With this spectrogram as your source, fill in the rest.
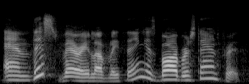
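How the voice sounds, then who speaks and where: Vivacious female athlete for vintage radio play; medium pitch, very animated, gushing society delivery. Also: fast talker. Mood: delighted. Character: vivacious, sociable woman champion golfer. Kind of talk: 1940s radio drama acting.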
